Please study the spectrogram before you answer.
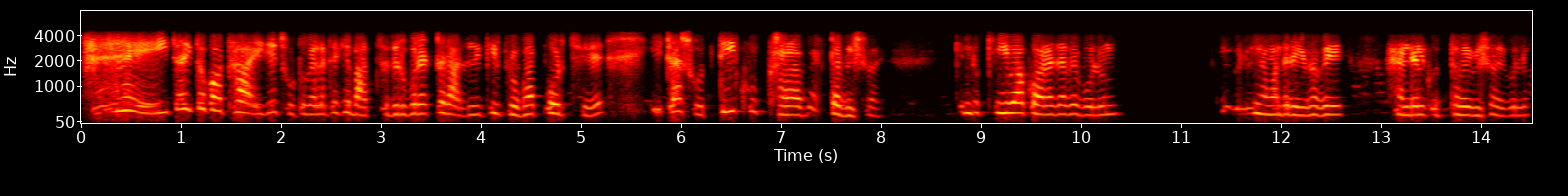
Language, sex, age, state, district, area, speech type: Bengali, female, 18-30, West Bengal, Uttar Dinajpur, urban, conversation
